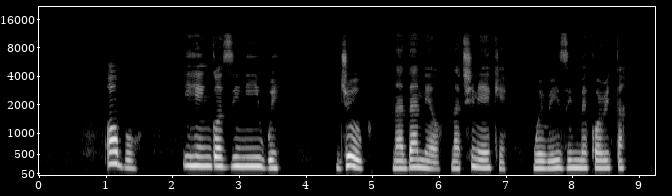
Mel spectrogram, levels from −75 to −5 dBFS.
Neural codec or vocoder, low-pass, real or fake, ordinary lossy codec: none; none; real; none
